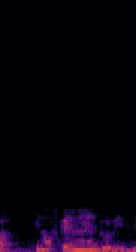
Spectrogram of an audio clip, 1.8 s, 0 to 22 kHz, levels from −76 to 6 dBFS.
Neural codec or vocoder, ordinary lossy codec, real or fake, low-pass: none; AAC, 16 kbps; real; 7.2 kHz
